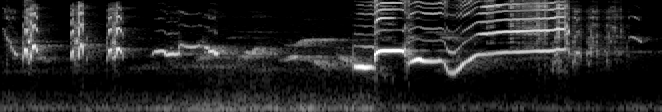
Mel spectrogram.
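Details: Loud Oriental magpie-robin song used to get other magpie-robins singing: three sharp buzzy notes, a soft warble, then a strong swooping whistle dipping and rising into a sustained high tone.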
